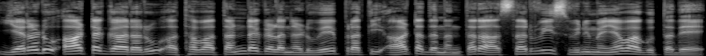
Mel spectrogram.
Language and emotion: Kannada, neutral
